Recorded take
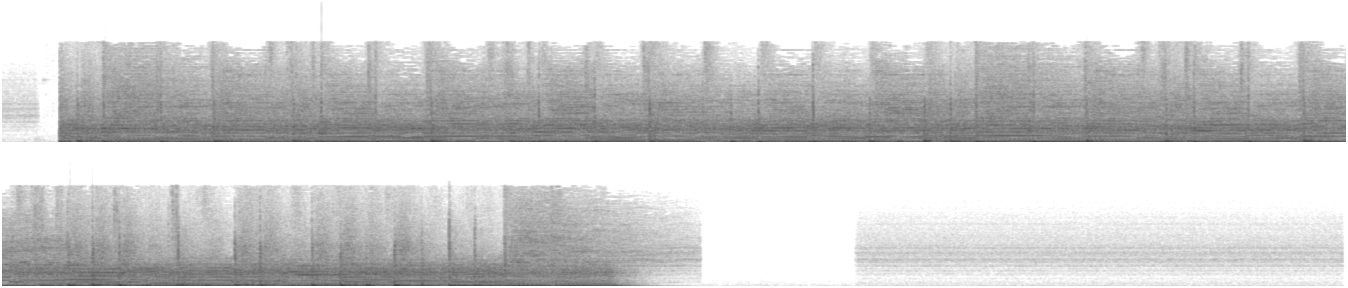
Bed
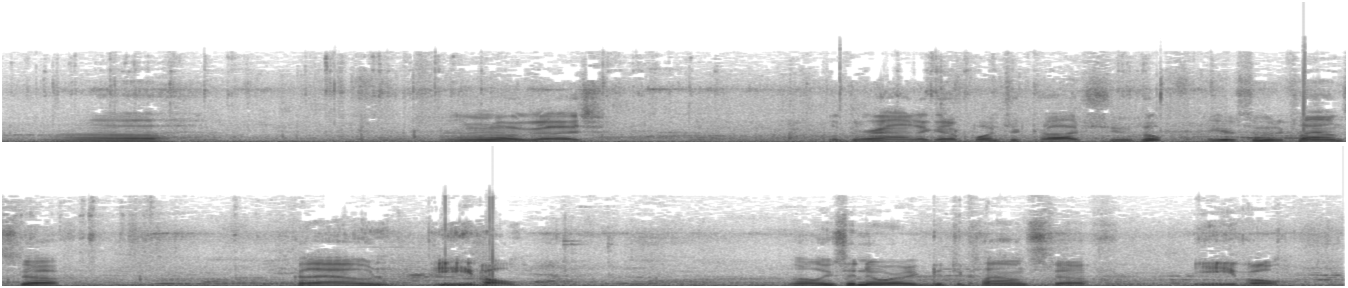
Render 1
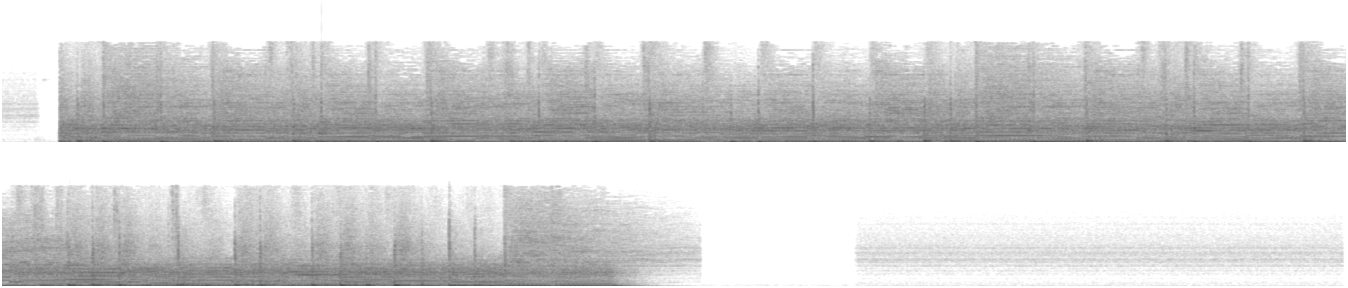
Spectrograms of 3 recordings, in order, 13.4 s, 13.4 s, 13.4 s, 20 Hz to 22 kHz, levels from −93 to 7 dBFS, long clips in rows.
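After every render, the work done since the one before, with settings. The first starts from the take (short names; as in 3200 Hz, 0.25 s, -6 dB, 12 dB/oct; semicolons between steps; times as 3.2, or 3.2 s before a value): gain -5 dB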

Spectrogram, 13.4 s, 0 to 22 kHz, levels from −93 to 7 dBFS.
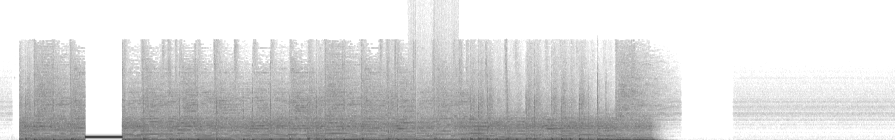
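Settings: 1.28–1.84 bleep 551 Hz -17.5 dBFS; 6.12–6.89 hard clip -32.5 dBFS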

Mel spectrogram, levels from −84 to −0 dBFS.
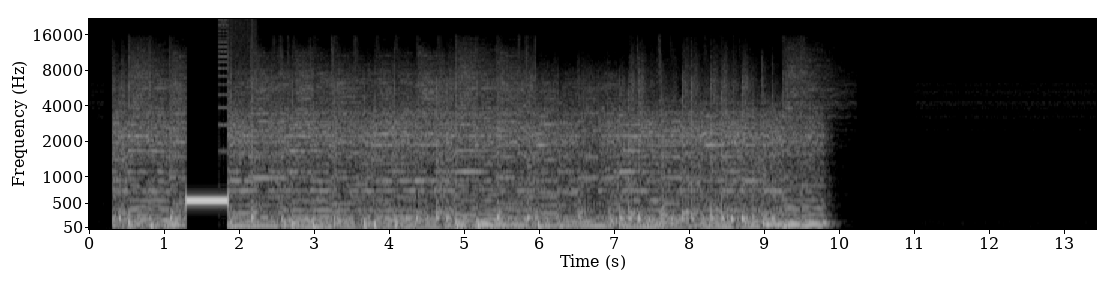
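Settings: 1.71–2.24 short-mantissa float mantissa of 2-bit; 5.95–7.2 air absorption 65 m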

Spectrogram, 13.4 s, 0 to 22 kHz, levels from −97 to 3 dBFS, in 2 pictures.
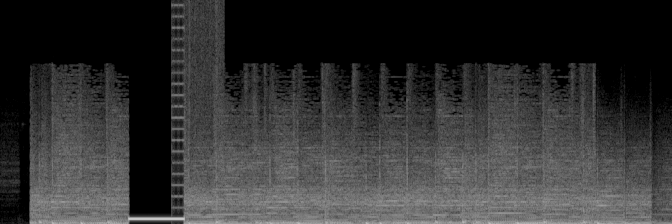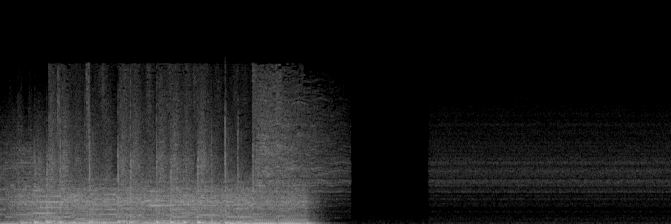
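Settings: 6.51–7.12 fade in, from -13.5 dB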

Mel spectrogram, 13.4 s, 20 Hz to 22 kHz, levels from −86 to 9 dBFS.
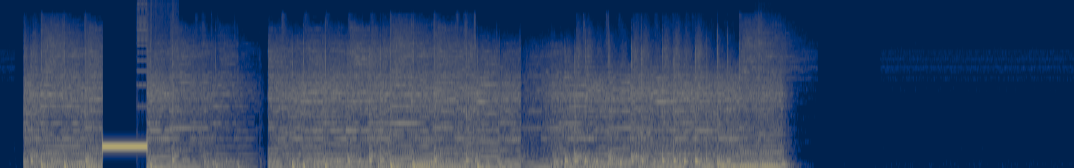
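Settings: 1.92–3.35 fade out; 7.03–7.78 notch comb 570 Hz; 9.43–9.83 G.711 law mismatch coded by mu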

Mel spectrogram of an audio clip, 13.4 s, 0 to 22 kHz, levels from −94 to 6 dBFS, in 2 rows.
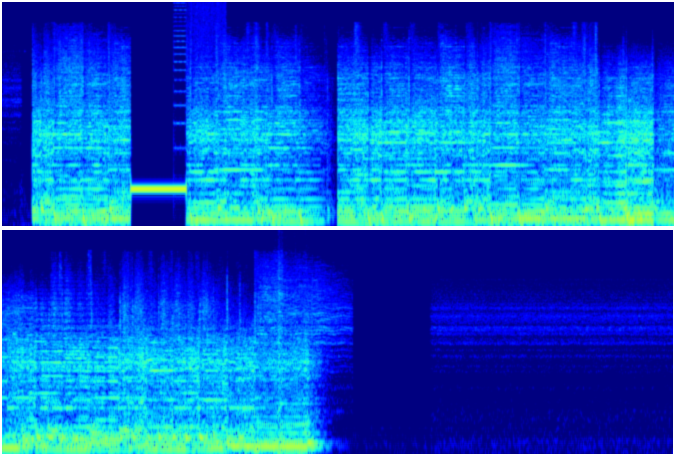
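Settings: compressor 4:1, threshold -32 dBFS, peak gain reduction 10.5 dB; limiter -32.5 dBFS, peak gain reduction 10 dB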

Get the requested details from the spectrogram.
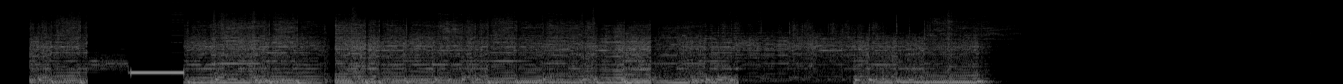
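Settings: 0.87–1.31 Butterworth band-pass 950 Hz, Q 2.4; 2.1–3.76 G.711 law mismatch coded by mu; 7.38–8.54 HPF 1500 Hz 6 dB/oct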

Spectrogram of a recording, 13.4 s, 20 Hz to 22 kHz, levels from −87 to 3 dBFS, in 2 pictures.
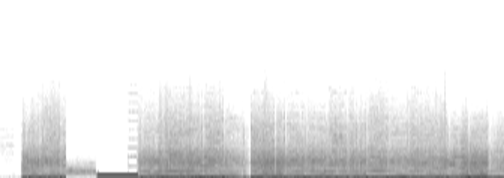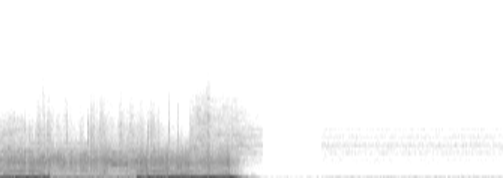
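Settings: Chebyshev band-pass 110–8700 Hz, order 2; tone controls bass +12 dB, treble -11 dB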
